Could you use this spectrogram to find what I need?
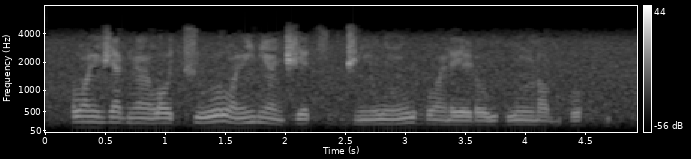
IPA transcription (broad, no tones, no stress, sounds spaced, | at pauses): lˠ ĩ ʒ æ ɡ æ̃ lˠ o t͡ʃ u lˠ ĩ ʎ æ̃ d͡ʒ e t͡s ṳ d͡ʒ ĩ w ũ w i̤ lˠ ẽ ɾ e ɽ o w ṳ w ũ ɽ ɒ ɡ ṳ lˠ i̤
